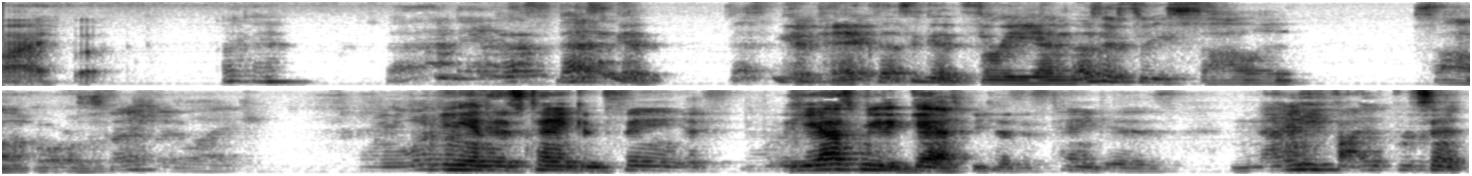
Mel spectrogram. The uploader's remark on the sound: We apologize for audio quality, the new mics and headphones will arrive in the next week or so.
